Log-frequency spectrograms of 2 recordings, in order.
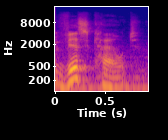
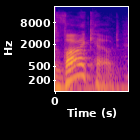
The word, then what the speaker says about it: Viscount: say VI count and I heard somebody pronounce the other day it was Viscount I was like wow that's how it's pronounced huh so it's VI count v-i-s-c-o-u-n-t Stephen vicount if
